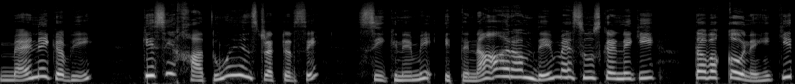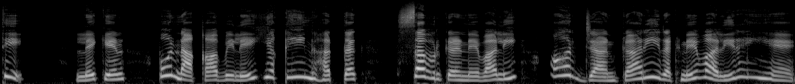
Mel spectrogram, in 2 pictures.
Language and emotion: Urdu, surprised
